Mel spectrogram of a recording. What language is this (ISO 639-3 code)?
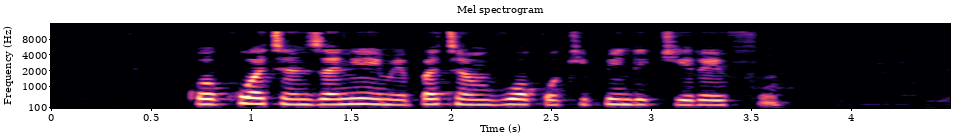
swa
